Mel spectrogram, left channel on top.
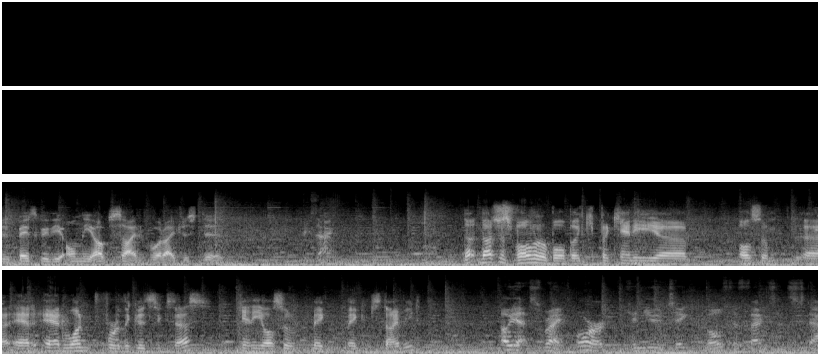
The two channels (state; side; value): silent; left; 57 dB below the other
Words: basically the only upside of what I just did. exactly. Not just vulnerable, but can he also add 1 for the good success? Can he also make him stymied? Oh yes, right. Or can you take both effects and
